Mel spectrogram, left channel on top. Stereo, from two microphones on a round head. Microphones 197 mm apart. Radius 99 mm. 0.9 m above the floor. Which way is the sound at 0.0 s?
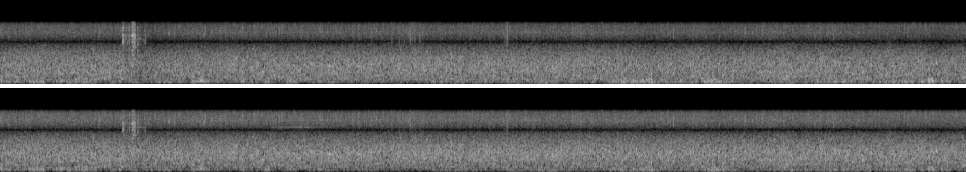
20° right (ahead or behind).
